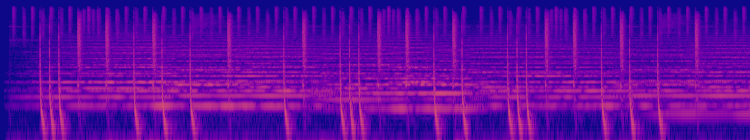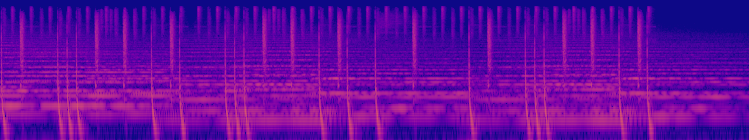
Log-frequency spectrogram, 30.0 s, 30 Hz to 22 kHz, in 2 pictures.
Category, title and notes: Music > Multiple instruments
music track with beats 3
Music song track with beats . This beautiful soundtrack, I hope you like it.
